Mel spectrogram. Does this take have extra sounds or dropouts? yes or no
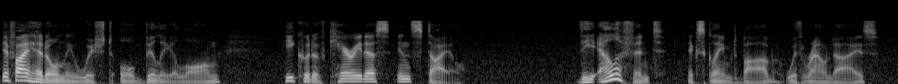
no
